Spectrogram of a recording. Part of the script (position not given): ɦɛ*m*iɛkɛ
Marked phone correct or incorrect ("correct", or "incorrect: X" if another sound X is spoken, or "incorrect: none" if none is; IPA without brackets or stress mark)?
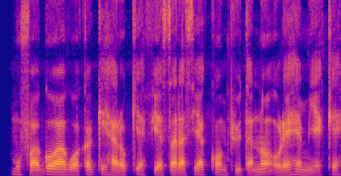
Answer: correct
